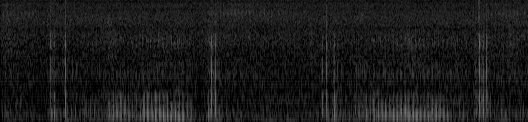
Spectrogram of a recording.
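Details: Cat snoring in its sleep, with slow rhythmic breathing; each low buzzing, pulsed rumble lasts about a second and is followed by a short crisp click before the next breath.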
